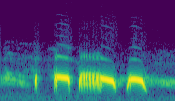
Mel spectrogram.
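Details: Lure spotted dove's thổ-style cooing meant to stir wild doves: a clipped short note, then three loud, deep, hollow coos, the middle one longest and ending in a slight downward slur, over faint background cooing.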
